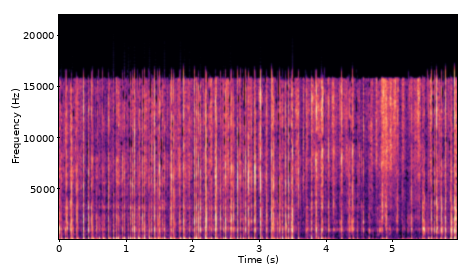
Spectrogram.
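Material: Cardboard.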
